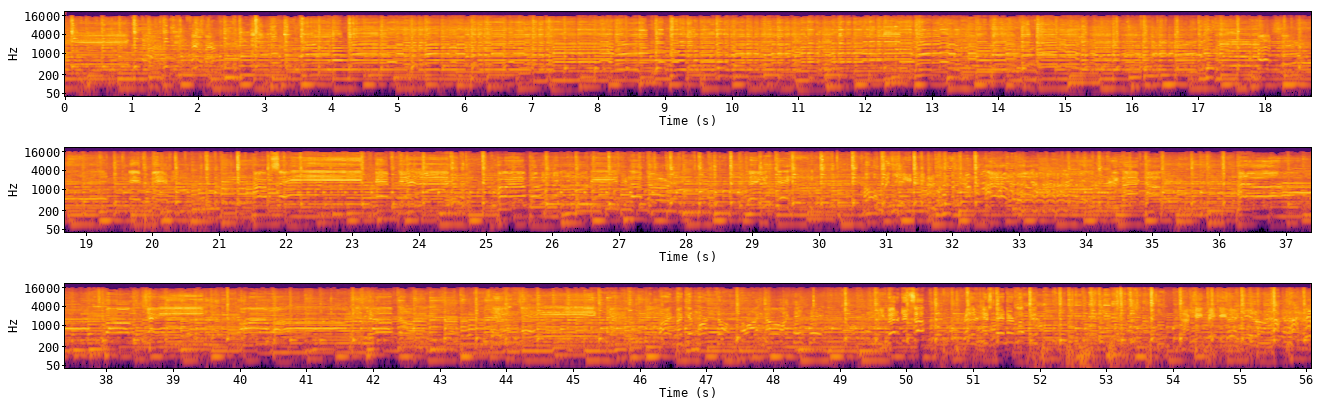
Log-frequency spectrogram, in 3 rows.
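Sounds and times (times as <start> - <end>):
acoustic guitar picking: 0.0 - 56.0
mandolin picking: 0.0 - 56.0
plucked upright bass: 0.0 - 56.0.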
